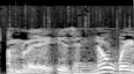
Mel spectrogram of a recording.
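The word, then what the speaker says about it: Cholmondeley: had no reason to know that the name Chumlee is in no way pronounced the way it is that name spelled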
